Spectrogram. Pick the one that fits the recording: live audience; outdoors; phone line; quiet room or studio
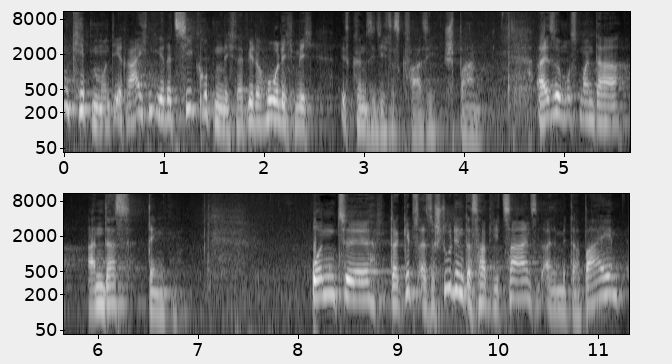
live audience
